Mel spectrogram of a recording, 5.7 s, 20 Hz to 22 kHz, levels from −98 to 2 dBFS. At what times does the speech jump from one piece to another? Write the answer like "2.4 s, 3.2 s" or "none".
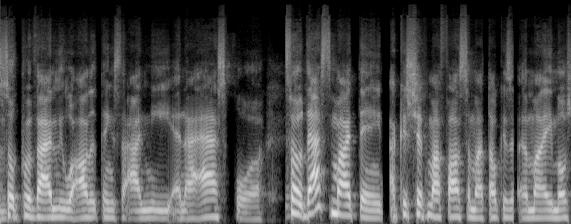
2.9 s, 3.8 s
